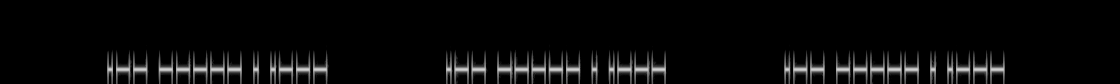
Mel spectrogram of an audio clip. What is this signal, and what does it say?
Morse code, heard as a keyed tone, about 28 wpm, 700 Hz. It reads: W0EJ W0EJ W0EJ
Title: Easy Call Signs Repeated 3x - 28wpm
